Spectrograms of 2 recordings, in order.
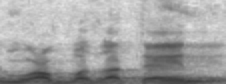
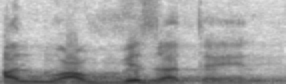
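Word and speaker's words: المعوِّذتين: کچھ مشکل ہوتی ہے، عام طور پر معوذتین یہ غلط العام میں اس کا نام مشہور ہو گیا ہے، لیکن اصل میں المعوذتین واو کے زیر کے ساتھ۔ اور اس میں بھی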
